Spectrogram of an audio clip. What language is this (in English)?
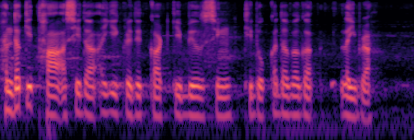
Manipuri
